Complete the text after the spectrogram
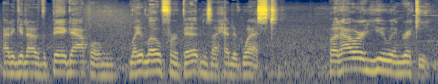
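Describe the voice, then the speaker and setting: A weary fugitive, played by a man in an audio drama, guarded and casual. His voice is slightly high for a man. Noisy street ambience with vehicles sits behind him. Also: a little fast, natural voice.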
